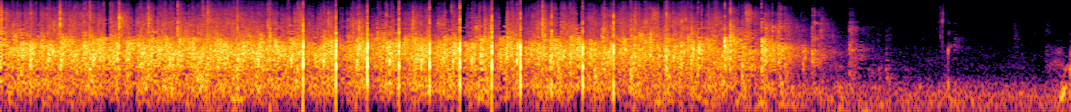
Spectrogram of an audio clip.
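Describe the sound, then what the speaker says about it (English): Audience applause at a Linux storage conference talk, a dense steady clatter of many hands that carries on strongly for about eight seconds before thinning out and fading near the end. "I want to give a big round of applause to them for helping me out"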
